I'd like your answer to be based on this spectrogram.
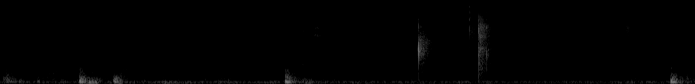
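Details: About six sharp pops and clicks at irregular intervals against quiet room noise as the neck and lower back are twisted to crack them; joint cavitation.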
